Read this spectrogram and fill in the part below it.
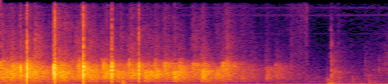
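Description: An audience claps in a room.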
